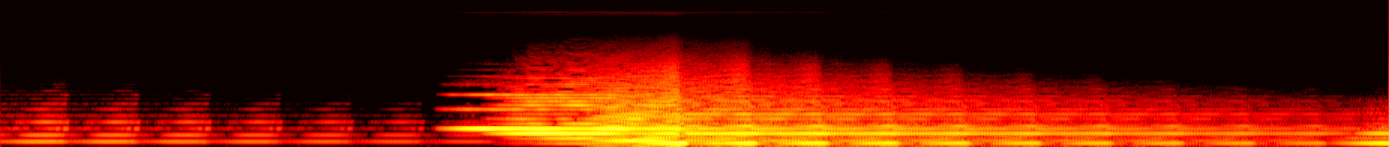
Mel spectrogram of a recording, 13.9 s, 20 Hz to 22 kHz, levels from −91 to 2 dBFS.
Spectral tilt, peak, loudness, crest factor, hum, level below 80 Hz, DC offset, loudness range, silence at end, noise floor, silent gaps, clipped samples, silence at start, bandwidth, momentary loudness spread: -10 dB/octave; -8 dBFS; -21 LUFS; 16 dB; none; -44 dBFS; under 0.1%; 16 LU; 0 s; -51 dBFS; none; under 0.1%; 0.1 s; 5.2 kHz; 24 LU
